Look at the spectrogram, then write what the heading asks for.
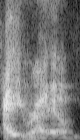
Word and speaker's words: Arab: Lori is going to try to correct me on this, and she's going to say it wrong. Lori and Cassie both, I bet you would tell me that I'm supposed to say Arab, Alabama. That is Arab, Alabama.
